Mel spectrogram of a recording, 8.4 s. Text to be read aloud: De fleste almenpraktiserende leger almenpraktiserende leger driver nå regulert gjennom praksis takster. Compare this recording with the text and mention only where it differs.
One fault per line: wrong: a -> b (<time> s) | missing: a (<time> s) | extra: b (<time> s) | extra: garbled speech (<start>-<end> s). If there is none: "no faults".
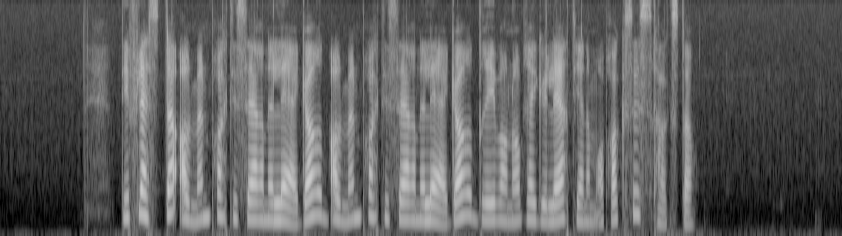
no faults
